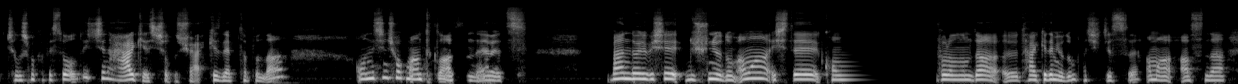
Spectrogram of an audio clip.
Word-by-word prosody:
çalışma 200 Hz, +3 st, -3 dB
kafesi 220 Hz, +2 st, -2 dB
olduğu 230 Hz, +8 st, -2 dB
için 305 Hz, -3 st, -3 dB
herkes 225 Hz, +1 st, +2 dB
çalışıyor, -, -, -5 dB
herkes 205 Hz, -4 st, -2 dB
laptop'ında. 180 Hz, -, -4 dB, 0.7 s
Onun 255 Hz, +3 st, +3 dB
için 295 Hz, +3 st, 0 dB
çok 300 Hz, -2 st, 0 dB
mantıklı 240 Hz, -5 st, +1 dB
aslında, 190 Hz, 0 st, -3 dB
evet. 200 Hz, -, -4 dB, 0.8 s
Ben 260 Hz, +1 st, +6 dB
de -, -, +8 dB
öyle 255 Hz, -1 st, +6 dB
bir 240 Hz, -, +2 dB
şey 245 Hz, 0 st, +3 dB
düşünüyordum 220 Hz, -1 st, +2 dB
ama, 265 Hz, +2 st, +3 dB
işte, 230 Hz, +1 st, +3 dB
konfor 215 Hz, 0 st, -5 dB, 0.8 s
alanımı 215 Hz, -2 st, +2 dB
da, 215 Hz, -2 st, +2 dB
ııı, 180 Hz, +2 st, -2 dB
terk 210 Hz, +4 st, -1 dB
edemiyordum 215 Hz, -2 st, +2 dB
açıkçası 185 Hz, -, -8 dB
ama 205 Hz, -3 st, -2 dB
aslında 190 Hz, +1 st, -4 dB
215 Hz, 150 wpm, -22 LUFS, 195-245 Hz, 0.8 s, de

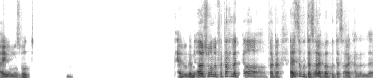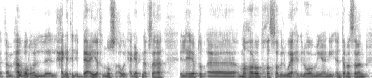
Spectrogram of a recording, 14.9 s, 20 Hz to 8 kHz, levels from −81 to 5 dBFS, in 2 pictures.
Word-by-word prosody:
أيوه، 100 Hz, -2 st, +4 dB
مضبوط، 120 Hz, +6 st, -3 dB, 0.7 s
إمم. 95 Hz, -1 st, -18 dB, 2.0 s
حلو 95 Hz, -, -1 dB
جميل 135 Hz, +5 st, +4 dB
آه، 185 Hz, +1 st, +9 dB
شغل 195 Hz, +1 st, -1 dB
فتح 230 Hz, +5 st, -1 dB
لَك 185 Hz, -2 st, +2 dB
آه 180 Hz, +1 st, -3 dB
فتح 140 Hz, 0 st, +1 dB, 0.2 s
أنا -, -, +11 dB
لسّه 235 Hz, -, +2 dB
كنت 190 Hz, -, +2 dB
هاسأل 190 Hz, -, +4 dB
لَك 175 Hz, -, +5 dB
بقى 135 Hz, -, +4 dB
كنت 135 Hz, -, -6 dB
هاسأل -, -, -3 dB
لَك -, -, -2 dB
على 90 Hz, -1 st, -9 dB
ال 85 Hz, -1 st, -7 dB
فهم 110 Hz, -1 st, -6 dB
هل 160 Hz, +4 st, +5 dB
موضوع 145 Hz, -4 st, +2 dB
ال 90 Hz, -10 st, 0 dB
الحاجات 85 Hz, -, -3 dB
الإبداعية 95 Hz, +6 st, +1 dB
في -, -, -10 dB
النُص 120 Hz, +6 st, -2 dB
أو 95 Hz, 0 st, -5 dB
الحاجات 120 Hz, +7 st, -5 dB
نفسها 125 Hz, 0 st, -3 dB, 0.3 s
اللي 95 Hz, 0 st, -3 dB
هي 120 Hz, +1 st, +3 dB
بتبقى 95 Hz, -4 st, -2 dB
مهارات 115 Hz, +5 st, +3 dB
خاصّة 135 Hz, 0 st, -2 dB
بالواحد، 100 Hz, -3 st, -1 dB
اللي 90 Hz, +1 st, -6 dB
هو 105 Hz, -1 st, -1 dB
يعني 95 Hz, +1 st, -5 dB
أنت 115 Hz, -, -3 dB
مثلًا 120 Hz, 0 st, 0 dB
115 Hz, 175 wpm, -23 LUFS, 95-135 Hz, 2.0 s, أنا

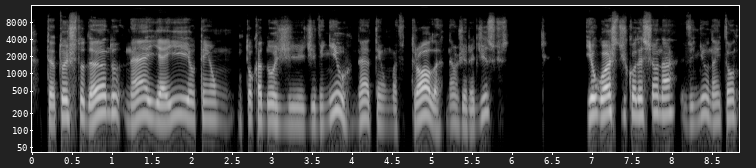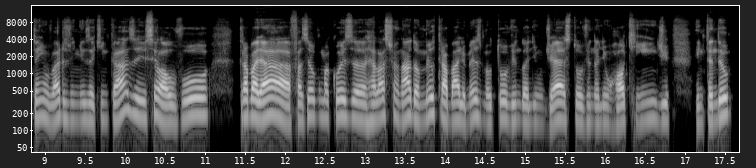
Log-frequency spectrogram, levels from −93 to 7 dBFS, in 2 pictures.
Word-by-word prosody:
até -, -, -1 dB
eu -, -, -7 dB
tô 175 Hz, -, +1 dB
estudando, 185 Hz, +5 st, +2 dB
né, 160 Hz, +6 st, 0 dB
e 155 Hz, -4 st, +1 dB
aí 175 Hz, +7 st, 0 dB
eu 160 Hz, -3 st, -2 dB
tenho 160 Hz, -1 st, -7 dB
um 150 Hz, -2 st, -19 dB, 0.2 s
um -, -, -26 dB
tocador 150 Hz, -2 st, -3 dB
de 130 Hz, -1 st, -8 dB
de 135 Hz, -, -8 dB
vinil, 175 Hz, -, -4 dB
né, 165 Hz, +1 st, -2 dB
tenho 135 Hz, -3 st, -10 dB
uma 125 Hz, -1 st, -15 dB
vitrola, 175 Hz, +9 st, +2 dB
né, 140 Hz, -, -12 dB
um 140 Hz, -, -11 dB
gira-discos, 185 Hz, -, -8 dB, 1.0 s
e -, -, 0 dB
eu 190 Hz, -, +9 dB
gosto 195 Hz, +3 st, +6 dB
de 185 Hz, -, -6 dB
colecionar 195 Hz, +1 st, 0 dB
vinil, 140 Hz, +9 st, -9 dB
né. 145 Hz, -, -7 dB
Então, 165 Hz, +3 st, -4 dB
eu 170 Hz, -, -8 dB
tenho 165 Hz, 0 st, -6 dB
vários 160 Hz, +2 st, -1 dB
vinis 155 Hz, 0 st, -11 dB
aqui 150 Hz, +1 st, -7 dB
em -, -, -18 dB
casa 195 Hz, +6 st, 0 dB
e 170 Hz, -, -3 dB
sei 155 Hz, -, -1 dB
lá, -, -, +6 dB
eu 140 Hz, 0 st, +2 dB
vou 180 Hz, +6 st, 0 dB, 0.4 s
trabalhar, 175 Hz, -2 st, +7 dB
fazer 150 Hz, +1 st, -4 dB
alguma 170 Hz, -1 st, -6 dB
coisa 170 Hz, -4 st, -1 dB
relacionada 165 Hz, +1 st, +1 dB
ao -, -, -6 dB
meu 180 Hz, +6 st, -1 dB
trabalho 155 Hz, -4 st, +2 dB
mesmo, 160 Hz, -2 st, -5 dB
eu 140 Hz, -, -6 dB
tô 160 Hz, -, -7 dB
ouvindo 150 Hz, -1 st, -7 dB
ali 140 Hz, +1 st, -6 dB
um 135 Hz, -, -16 dB
jazz, 155 Hz, +4 st, +4 dB
tô 145 Hz, -, -9 dB
ouvindo 140 Hz, 0 st, -7 dB
ali 135 Hz, +1 st, -8 dB
um 135 Hz, -, -8 dB
rock 135 Hz, +2 st, -1 dB
indie, 150 Hz, 0 st, -8 dB, 0.3 s
entendeu? 140 Hz, +7 st, +1 dB
155 Hz, 215 wpm, -24 LUFS, 145-180 Hz, 1.0 s, eu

